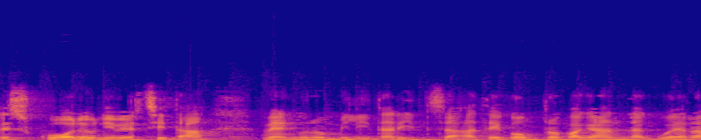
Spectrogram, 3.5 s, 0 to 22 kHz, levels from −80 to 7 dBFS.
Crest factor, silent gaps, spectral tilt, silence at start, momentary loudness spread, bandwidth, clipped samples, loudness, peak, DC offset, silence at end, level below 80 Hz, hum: 20 dB; none; -4.5 dB/octave; 0 s; 6 LU; 9 kHz; under 0.1%; -21 LUFS; -2 dBFS; under 0.1%; 0 s; -56 dBFS; none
